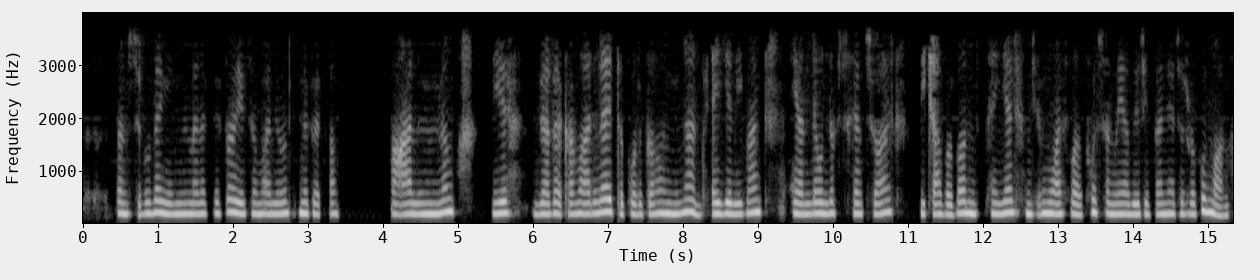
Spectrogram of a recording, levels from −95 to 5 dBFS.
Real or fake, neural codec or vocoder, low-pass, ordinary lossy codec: fake; codec, 16 kHz, 0.5 kbps, FunCodec, trained on LibriTTS, 25 frames a second; 3.6 kHz; MP3, 32 kbps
